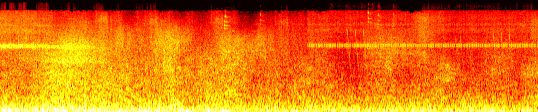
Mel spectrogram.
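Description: Missile fire and explosions in a space battle in the game Sword of the Stars form a dense, continuous roar of overlapping blasts with a steady high tone running through it, loud and unbroken.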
